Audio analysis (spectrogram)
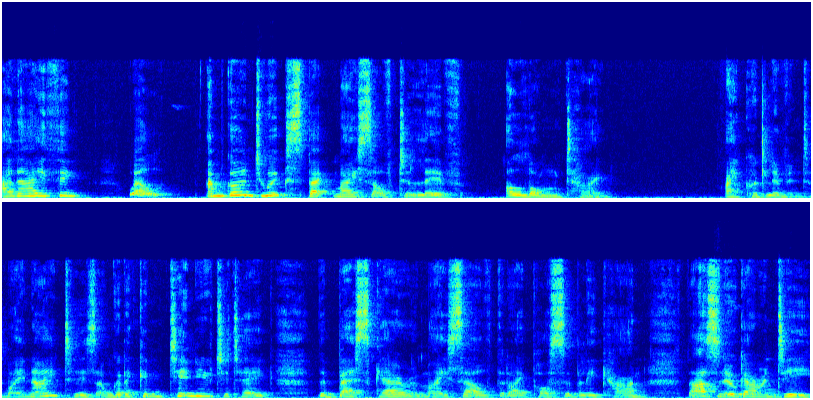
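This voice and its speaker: Vocal fry and lively intonation in an English accent, at a moderate pace, with audible room echo. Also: woman, medium pitch for a woman. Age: 60s. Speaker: vlogger. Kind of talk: casual vlog monologue. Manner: rambling, conversational.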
